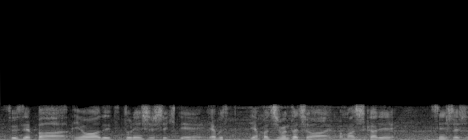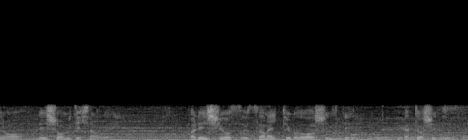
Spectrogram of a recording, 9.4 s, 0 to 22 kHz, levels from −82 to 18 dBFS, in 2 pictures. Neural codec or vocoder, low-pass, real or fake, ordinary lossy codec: codec, 16 kHz, 8 kbps, FreqCodec, larger model; 5.4 kHz; fake; none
